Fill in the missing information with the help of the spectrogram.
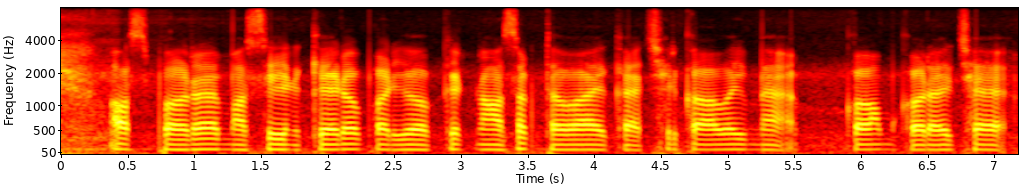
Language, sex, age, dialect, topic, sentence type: Maithili, male, 60-100, Angika, agriculture, statement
